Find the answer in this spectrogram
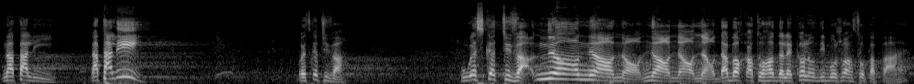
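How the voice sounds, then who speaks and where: A man's voice: fairly high pitch, expressive, normal speed, long pauses, bright, forceful tone. Man playing a nagging mother. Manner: fussing, nagging, repeating herself. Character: nagging middle-aged mother scolding her daughter. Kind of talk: live stand-up sketch. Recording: reverberant live arena recording.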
